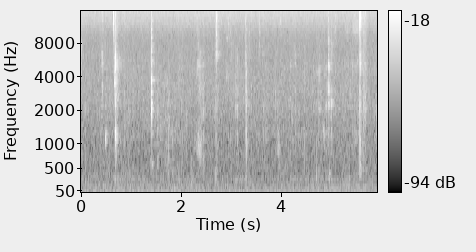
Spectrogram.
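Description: Faint, wet chewing of a mouthful of burger, with scattered soft mouth clicks, the loudest about two-thirds of a second in.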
